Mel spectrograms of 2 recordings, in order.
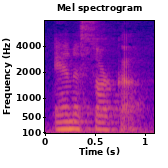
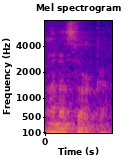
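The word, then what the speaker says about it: anasarca: a condition known as Anasarka? If I'm not mispronouncing it. No, you're pronouncing correctly. She did have a condition called Anasarka.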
